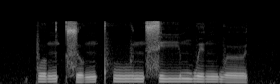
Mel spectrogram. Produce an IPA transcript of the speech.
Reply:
pʊ˨˧ŋ t͡sʊ˨˥ŋpʰuː˥nsiː˥mwɪ˥ŋ wɵ˧t̚

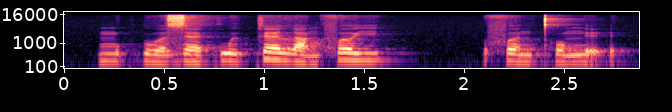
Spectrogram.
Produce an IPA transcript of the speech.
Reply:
mu˨˩k̚lu˧˩ə̯ zɛ˧˩kwɨ˨˩ kɛ˧la˧˩ŋfə˧j | fəː˨˩nt̪ʰo˧˩ ŋḛ˧˨ʔ

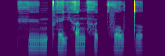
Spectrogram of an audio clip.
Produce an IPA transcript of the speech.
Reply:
hyː˧m pʰe˨˩jhɐ˥nhɵ˨˥t̚ fo˨w t̪ʊ˨k̚

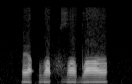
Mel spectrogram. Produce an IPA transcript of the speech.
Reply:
ɛʔðˤefzˤɛdˤɐ

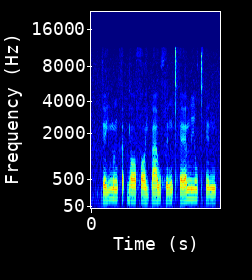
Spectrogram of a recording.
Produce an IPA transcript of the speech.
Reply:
ke˨˥j n̪ʊ˥ŋhɐ˧t̚jɔː˨ fɔː˨˩jpaː˨˧w fɪ˨˥ŋt̪ʰɛː˨˥ miː˥wt̪ʰɪ˨ŋ

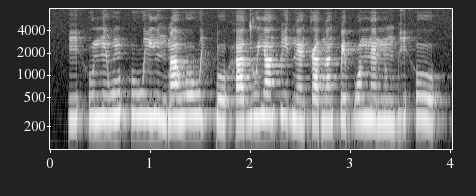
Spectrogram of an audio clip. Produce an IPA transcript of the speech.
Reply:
i˨hu˧nĩ˧ wũ˦ hu˧wi˧jĩ˨ɡ͡bã˧ wo˧wi˨ k͡po˨ha˨˦du˦ jã˦k͡pi˧dɛ̃˨ ka˧dã˧k͡pe˧bɔ˦ nɛ̃˧nũ˧ɡ͡bi˦ ho˦˨

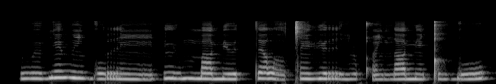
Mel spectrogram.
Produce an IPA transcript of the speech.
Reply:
βɨɡẽvĩʎɡo̤ rĩ | lʲṳmːamʲɨ tːelˠa̤ǀẽvʲɨ ri̤ʎqʼĩʎna mʲẽǃi̤ ɡu

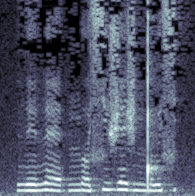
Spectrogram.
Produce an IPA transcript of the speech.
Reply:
ðɪðɛ | ŋɤsʲuʒɛʒ ŋ͡ǃɯsʲ

